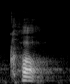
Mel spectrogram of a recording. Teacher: क पर अगर मैं प्रश्वास का झोंका लगाऊंगा तो बनेगा ख, महाप्राण ध्वनि बनेगी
